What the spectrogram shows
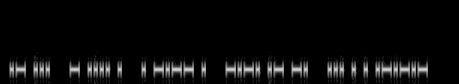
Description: Morse code, heard as a keyed tone, about 37 wpm, 700 Hz. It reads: AS THE EYE CAN SEE.
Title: Sentences from Top 1000 Words - Review Part 1 - 40wpm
